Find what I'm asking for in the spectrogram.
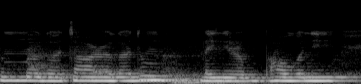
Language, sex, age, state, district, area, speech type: Manipuri, male, 18-30, Manipur, Chandel, rural, spontaneous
